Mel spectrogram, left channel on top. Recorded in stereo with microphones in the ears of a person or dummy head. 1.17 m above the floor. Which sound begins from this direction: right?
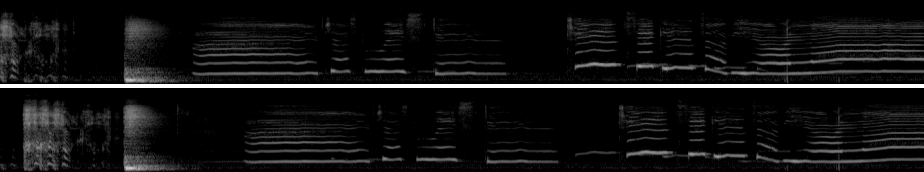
A snare drum, at 1.2 s.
